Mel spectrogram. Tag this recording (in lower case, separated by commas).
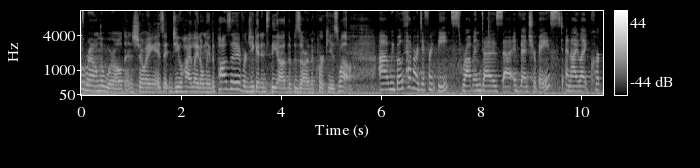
television, speech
